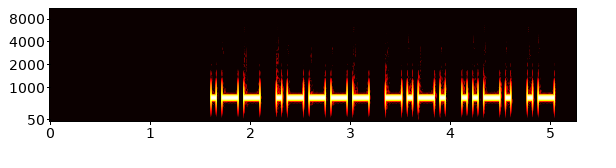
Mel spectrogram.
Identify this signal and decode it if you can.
Morse code, heard as a keyed tone, about 21 wpm, 700 Hz. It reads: W1CFA
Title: USA Call Signs - 5 Characters - Repeated 3x - 22wpm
